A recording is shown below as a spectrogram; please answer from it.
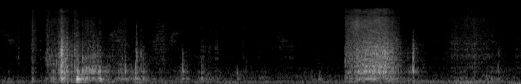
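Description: Bare hands and fingertips squeeze, rub and crumble loose grey dry cement powder in a round metal bowl. Soft, gritty crunching and rustling comes in bursts, loudest near the start and in a longer, brighter stretch of grinding later, with quiet gaps between.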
